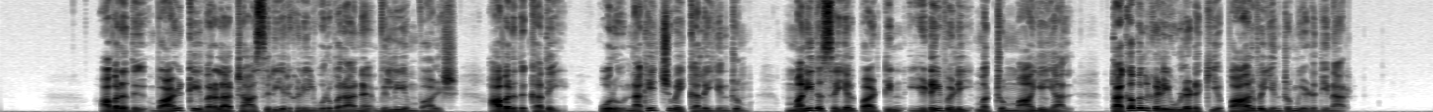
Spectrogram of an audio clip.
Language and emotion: Tamil, neutral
